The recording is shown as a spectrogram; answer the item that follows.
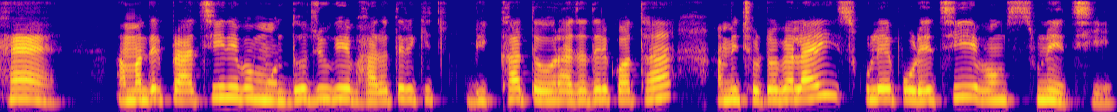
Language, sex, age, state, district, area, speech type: Bengali, female, 18-30, West Bengal, North 24 Parganas, rural, spontaneous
